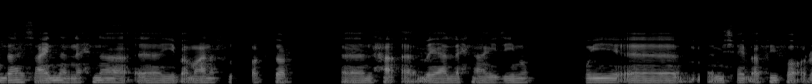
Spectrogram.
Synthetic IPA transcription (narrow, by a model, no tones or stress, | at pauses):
d̪æhæjsaʕed̪næʔenːʔeħnæjebʔæ̰maʕaːnæfluːsˤʔɑkt̪ɑɾˤ | nħaʔbejʕælːiʔeħnæʕajziːno | we | meʃhæjebʔæ̰fifɑ̰ʔɾˤ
